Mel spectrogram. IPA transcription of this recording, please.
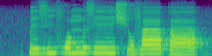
k͡pe˧ zi˦vɔ˦ŋə˦ zeː˦ ʃɔ˨vaː˧paː˨

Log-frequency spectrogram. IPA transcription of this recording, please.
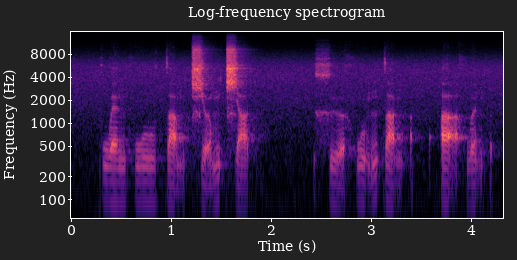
kwɛ˧ŋhwu˧t̪a̰˧˨m t͡ɕə̰˧˥mt͡ɕa˨˩k̚ | xɨ˧˩ə̯ hwṵ˧˥nt̪a̰˧˨ŋʔ | ʔa̰ː˧˨hwə̰˧˨nʔ

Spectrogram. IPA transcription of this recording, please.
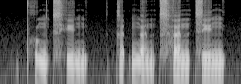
pʰʊ˨˩ŋt͡sʰɪ˨˩ŋ | kɐ˨t̚ŋɐ˨˩nt͡sʰɐ˥n t͡sɪ˥ŋ

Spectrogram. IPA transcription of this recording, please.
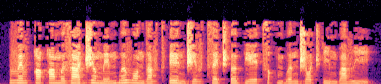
vɛvqə qaməza d͡ʒə membə vɔndavt͡sʼe nd͡ʒevt͡sɛt͡ʃʼə pʲe t͡sʊqmbə nd͡ʒɔt͡ʃʼi mbavi

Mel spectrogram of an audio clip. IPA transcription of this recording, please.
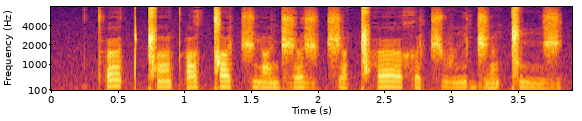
tʼœtǁɐ̃tʼɐ ǀɐt͡ʃjɐ̃d͡ʒœʒt͡ʃɐ ǁʰœxət͡ʃvid͡ʒə̃ ǁiʒ

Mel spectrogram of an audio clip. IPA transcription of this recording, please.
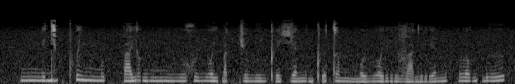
nːidʲuk pʰulʲmːɯpːajɤɡ mːumʎu xuʎojɓak coʎɯʎpʼe çɛneɡpʼɯtɤ mːoʎ o rʲuvaɡrʲɛm | loɡ ɓɯ

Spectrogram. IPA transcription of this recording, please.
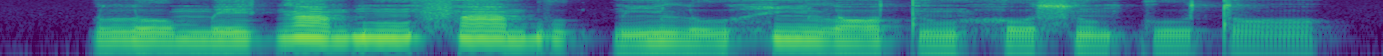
lo˧me˧ ɡã˦bũ˦ fã˦bu˦˨k͡pĩ˨˦ lu˧hĩ˦lɔ˧tũ˨ ho˧sũ˧ ku˧tɔ˨

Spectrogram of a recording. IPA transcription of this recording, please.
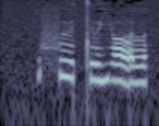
fɯtɯjɔl

